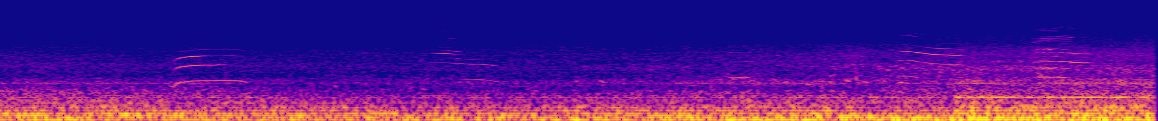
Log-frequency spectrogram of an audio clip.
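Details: Stray cat meowing repeatedly: four short, clear meows spread over about nine seconds, some falling in pitch, others rising then dipping, with constant low rumbling background noise and a steady faint hum.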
